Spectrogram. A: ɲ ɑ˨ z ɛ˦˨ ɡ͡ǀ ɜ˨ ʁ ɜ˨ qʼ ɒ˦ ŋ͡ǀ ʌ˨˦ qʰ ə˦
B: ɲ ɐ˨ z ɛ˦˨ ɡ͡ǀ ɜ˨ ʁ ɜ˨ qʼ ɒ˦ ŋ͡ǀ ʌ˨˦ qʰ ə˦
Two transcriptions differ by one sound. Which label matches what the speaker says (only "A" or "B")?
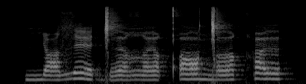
A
